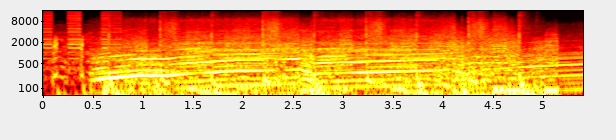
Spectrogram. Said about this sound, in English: why don't I go for a spin round the block in the Citroën C3 that we've been talking about so much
